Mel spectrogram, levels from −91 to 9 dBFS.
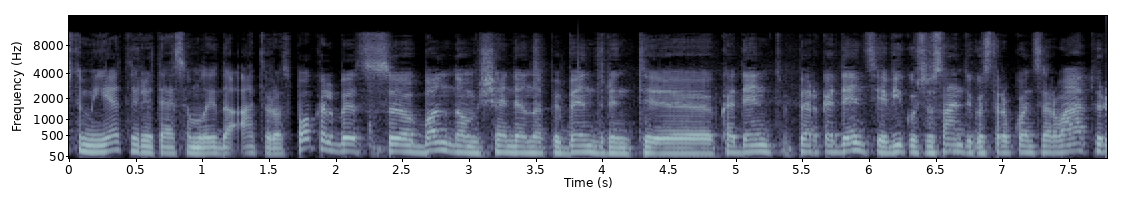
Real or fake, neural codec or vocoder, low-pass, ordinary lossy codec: real; none; 10.8 kHz; AAC, 64 kbps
